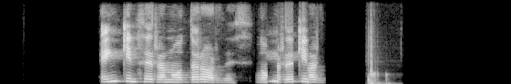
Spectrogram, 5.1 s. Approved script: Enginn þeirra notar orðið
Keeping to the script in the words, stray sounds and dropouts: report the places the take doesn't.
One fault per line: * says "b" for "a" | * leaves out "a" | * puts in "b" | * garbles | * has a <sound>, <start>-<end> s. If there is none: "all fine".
* garbles
* has a thud, 3.7-4.0 s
